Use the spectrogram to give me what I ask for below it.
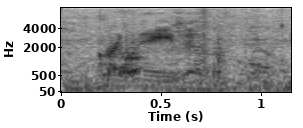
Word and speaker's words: Grenada: First, the only one we have Grenada. We're going to pronounce it with a long A.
